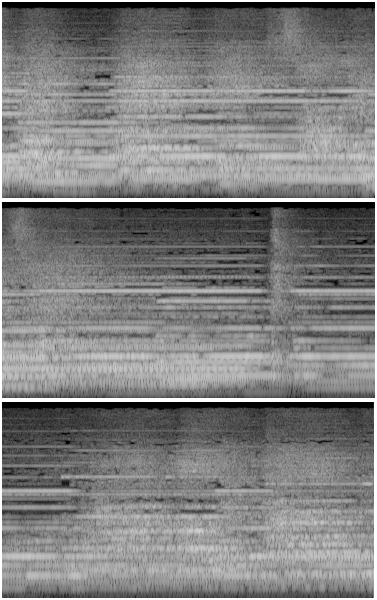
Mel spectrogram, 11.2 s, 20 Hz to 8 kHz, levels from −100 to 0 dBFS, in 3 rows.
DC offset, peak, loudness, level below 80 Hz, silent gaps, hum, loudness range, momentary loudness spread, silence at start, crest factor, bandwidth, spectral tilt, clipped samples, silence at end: under 0.1%; -8 dBFS; -22 LUFS; -64 dBFS; none; none; 4 LU; 6 LU; 0 s; 14 dB; 7.6 kHz; -5 dB/octave; under 0.1%; 0 s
